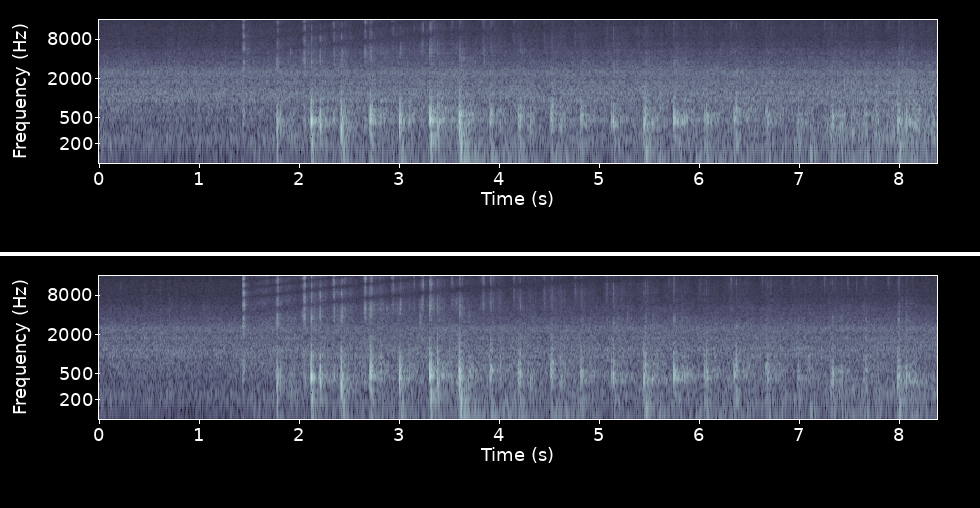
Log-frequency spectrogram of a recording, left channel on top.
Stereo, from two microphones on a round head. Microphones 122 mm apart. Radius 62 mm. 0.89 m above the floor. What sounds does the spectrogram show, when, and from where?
1.4 s running footsteps: 40° right (ahead or behind), 1.2 m; by 8.2 s 30° right (ahead or behind), 6.5 m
